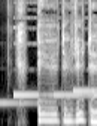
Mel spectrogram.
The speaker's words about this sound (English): Cue Christmas music.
